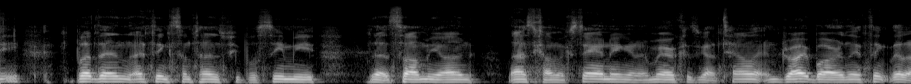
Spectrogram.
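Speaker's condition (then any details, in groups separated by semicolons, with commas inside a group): Cerebral palsy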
